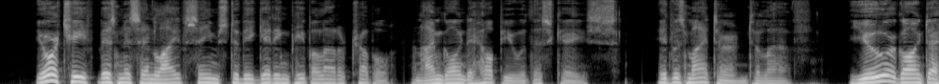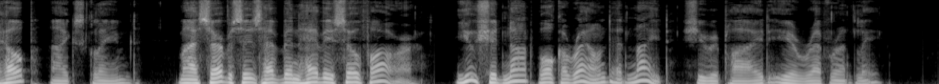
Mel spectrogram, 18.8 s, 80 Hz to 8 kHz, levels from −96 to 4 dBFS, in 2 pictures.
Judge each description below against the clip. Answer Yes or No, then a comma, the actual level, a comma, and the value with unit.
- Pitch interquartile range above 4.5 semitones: Yes, average, 5.2 semitones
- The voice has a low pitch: Yes, low, 130 Hz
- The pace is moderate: Yes, average, 170 wpm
